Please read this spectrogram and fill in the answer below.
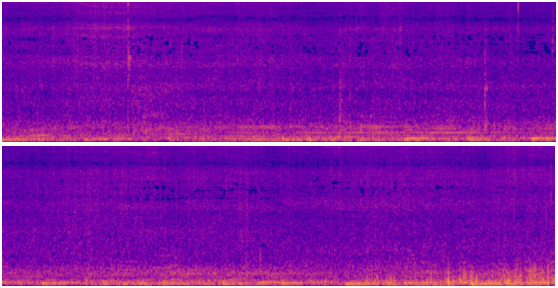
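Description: Chicken wings sizzling on a charcoal grill grate, a steady hiss, with a low uneven rumble underneath.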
